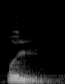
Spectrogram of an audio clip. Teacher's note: لام یہاں پر ساکن ہے، جھٹکا بھی نہیں دینا ہے اور موٹا بھی نہیں پڑھنا ہے،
